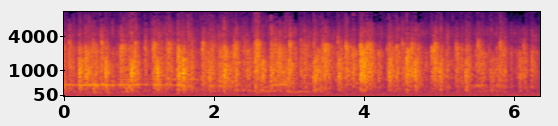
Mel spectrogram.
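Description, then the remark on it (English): A church audience claps for the Lord steadily throughout, a dense wash of many hands forming a loud, continuous patter with faint crowd murmur and a brief sustained tone beneath it. “Would you clap unto the Master?”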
